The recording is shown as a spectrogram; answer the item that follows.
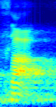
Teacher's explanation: Sa itu ujung lidah bertemu dengan ujung gigi seri atas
